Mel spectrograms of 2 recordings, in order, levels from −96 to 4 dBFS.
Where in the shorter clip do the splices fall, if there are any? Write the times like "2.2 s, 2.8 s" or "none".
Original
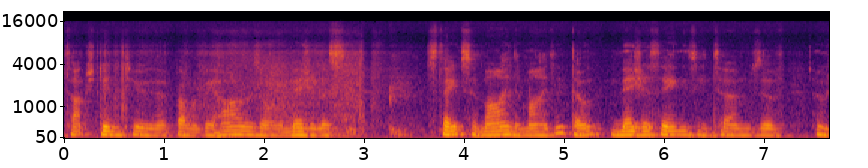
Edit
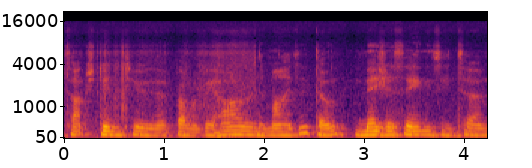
1.9 s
